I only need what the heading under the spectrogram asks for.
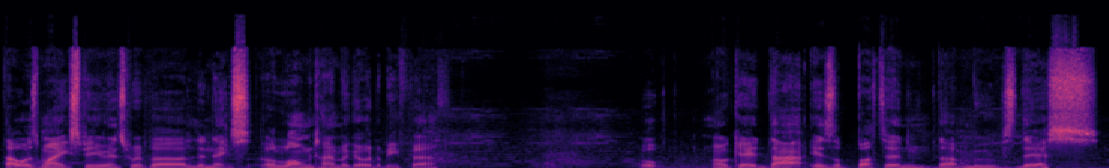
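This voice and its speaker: A man's voice: on the low side, normal speed, a little mellow, soft background music. A man streaming a video game, chatting casually and thinking aloud in an amused way. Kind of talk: casual gameplay commentary.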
